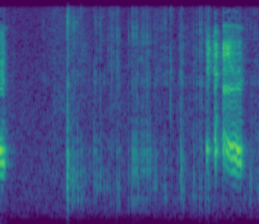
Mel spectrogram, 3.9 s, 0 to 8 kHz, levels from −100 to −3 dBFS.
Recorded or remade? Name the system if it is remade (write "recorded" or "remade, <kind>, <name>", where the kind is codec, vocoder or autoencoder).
recorded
